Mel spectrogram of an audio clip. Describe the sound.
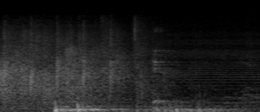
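An audience claps for their pastor as she comes up to preach, with scattered, uneven hand claps and a few sharper ones standing out over a murmur of voices. The applause is fairly soft and brief.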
